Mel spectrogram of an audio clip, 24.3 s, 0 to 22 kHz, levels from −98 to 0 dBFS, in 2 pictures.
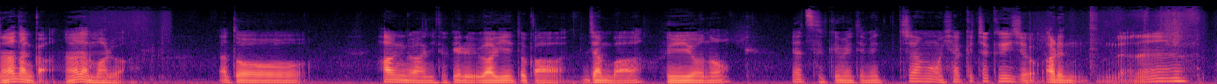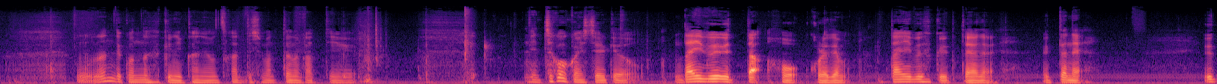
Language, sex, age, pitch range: Japanese, male, 20-39, 85-110 Hz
